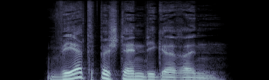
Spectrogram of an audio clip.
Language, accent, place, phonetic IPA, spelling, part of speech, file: German, Germany, Berlin, [ˈveːɐ̯tbəˌʃtɛndɪɡəʁən], wertbeständigeren, adjective, De-wertbeständigeren.ogg
- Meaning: inflection of wertbeständig: 1. strong genitive masculine/neuter singular comparative degree 2. weak/mixed genitive/dative all-gender singular comparative degree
